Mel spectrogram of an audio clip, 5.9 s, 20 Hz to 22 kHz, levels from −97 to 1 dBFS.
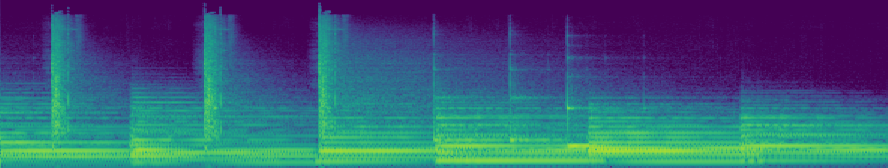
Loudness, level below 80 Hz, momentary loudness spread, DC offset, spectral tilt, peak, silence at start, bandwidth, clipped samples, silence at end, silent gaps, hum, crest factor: -18 LUFS; -56 dBFS; 7 LU; under 0.1%; -5.5 dB/octave; -2 dBFS; 0 s; 16.5 kHz; under 0.1%; 0 s; none; none; 16 dB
